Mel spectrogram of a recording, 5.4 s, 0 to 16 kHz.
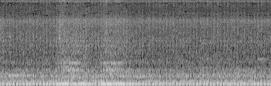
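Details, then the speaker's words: Vespa Matic LX 150 after fitting a new starter dynamo (old starter was weak) and reconnecting the battery: starts and idles with a low, even putter, regular firing and no misses. Normal idle. "Oke, bagian aki udah kita pasang dan sekarang coba kita hidupkan ya. Kita start. Oke, normal ya."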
